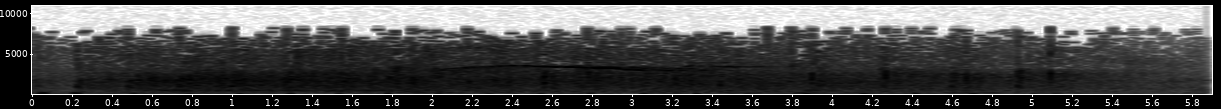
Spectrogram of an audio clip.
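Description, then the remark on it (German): Sustained applause for the parents from an audience at the start of a sermon, a dense wash of many hands clapping at a steady level for several seconds, with individual claps popping out of the texture. “Gute Arbeit und einen kleinen Applaus für euch.”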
